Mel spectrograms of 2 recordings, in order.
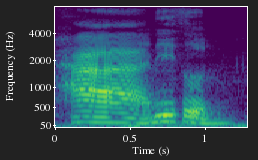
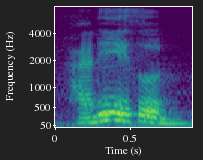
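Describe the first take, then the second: First: The vowel in the first syllable is long. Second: The vowel in the second syllable is long. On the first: It means something new that has a beginning. "hanya panjang" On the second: It means a saying of the Prophet. "dalnya panjang"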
